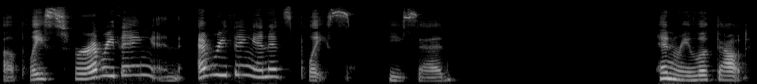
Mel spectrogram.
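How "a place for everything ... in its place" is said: lightly raised, prim piggy voice; a hint of a fussy pig; tidy pig voice. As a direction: say it like a neat little pig pleased with himself. Henry the tidy pig speaks.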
